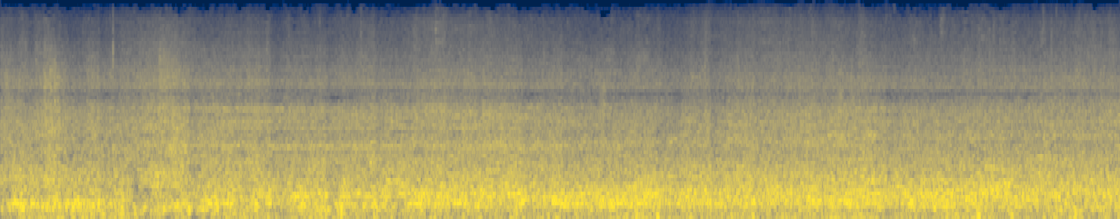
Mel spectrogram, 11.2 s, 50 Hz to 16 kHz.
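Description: Passenger train pulling into the platform: an EP07 electric locomotive passes close by, then its coaches roll past with a steady running noise of wheels on rails. The sound jumps up sharply at the start as the locomotive draws level, then holds steady.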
